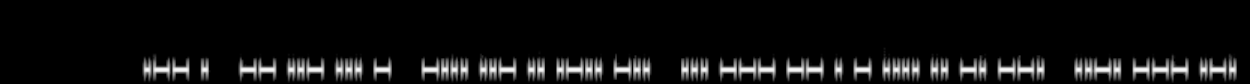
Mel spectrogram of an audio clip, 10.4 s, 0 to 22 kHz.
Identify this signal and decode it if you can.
Morse code, heard as a keyed tone, about 32 wpm, 700 Hz. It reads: WE MUST BUILD SOMETHING FOR
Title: Sentences from Top 1000 Words - Review Part 1 - 30wpm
